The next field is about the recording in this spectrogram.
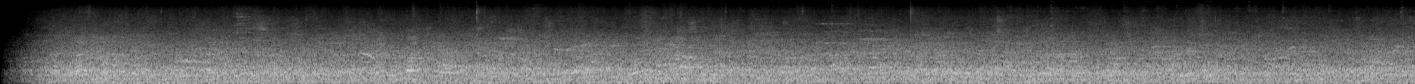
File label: Station Crowded Bus, Walla; Sound Ideas; Walla Series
